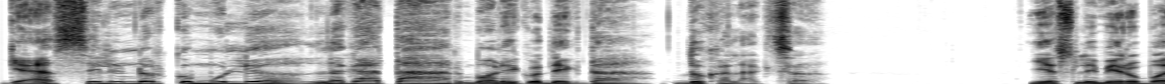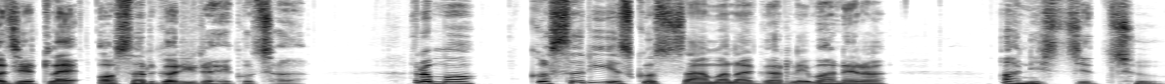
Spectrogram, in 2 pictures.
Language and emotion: Nepali, sad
